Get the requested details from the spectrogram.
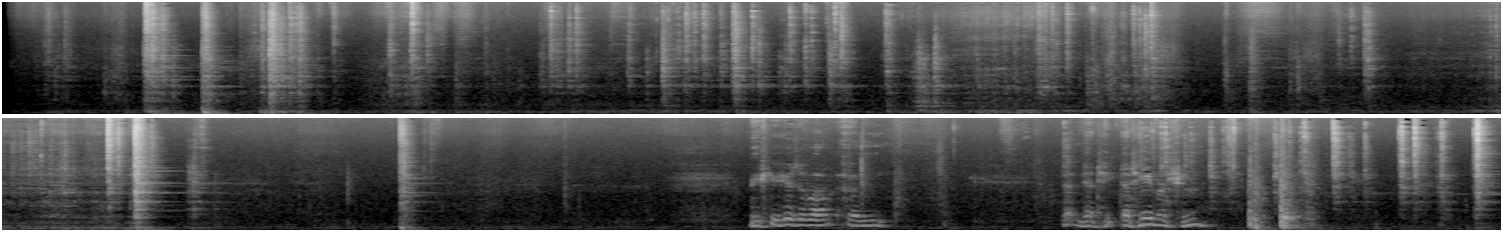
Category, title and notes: Sound effects > Objects / House appliances
Opening and closing a small metal ladder at home. Recorded with my iPhone.
foley, ladder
